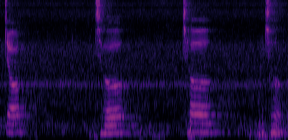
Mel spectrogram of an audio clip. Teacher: તાલવ્ય એટલે એ અક્ષર બોલતા આપણી જીભ તાળવાને ચોંટે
